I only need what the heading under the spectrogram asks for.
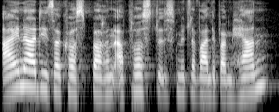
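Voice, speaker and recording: A woman's voice: mid-range voice, quick pace, a bit bright. A woman interpreting a preacher live, phrase by phrase, in a consecutive style.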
